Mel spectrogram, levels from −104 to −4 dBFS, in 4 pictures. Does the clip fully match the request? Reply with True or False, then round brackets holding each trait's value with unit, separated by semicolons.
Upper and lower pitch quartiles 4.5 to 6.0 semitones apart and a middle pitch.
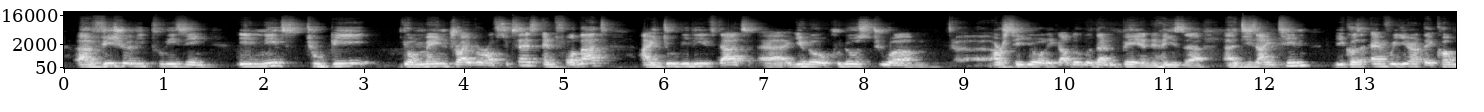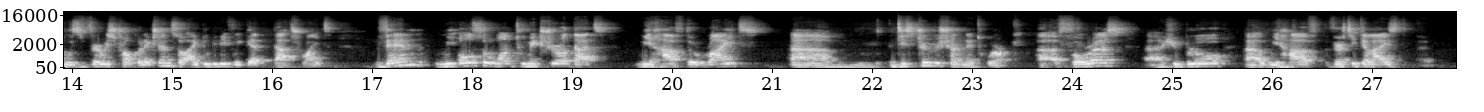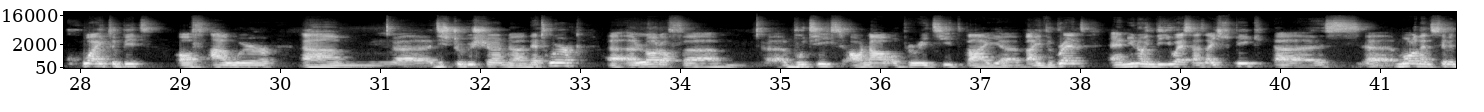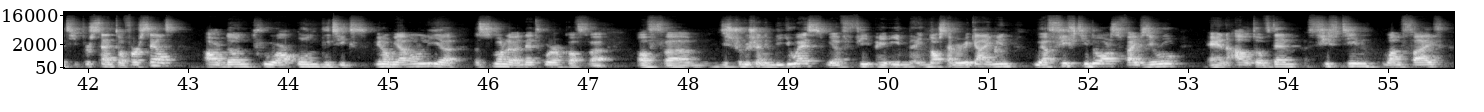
True (5.1 semitones; 145 Hz)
